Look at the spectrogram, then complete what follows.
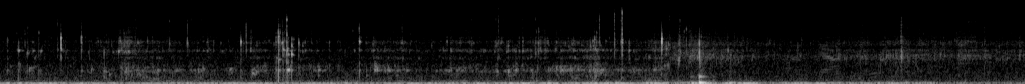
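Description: Muffled water noise picked up by a camera held underwater: a steady low rumble with scattered sharp clicks and one louder knock about seven seconds in.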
